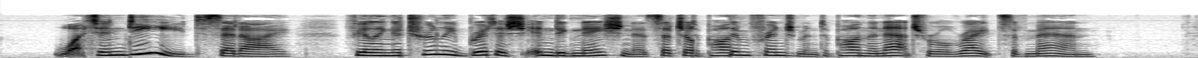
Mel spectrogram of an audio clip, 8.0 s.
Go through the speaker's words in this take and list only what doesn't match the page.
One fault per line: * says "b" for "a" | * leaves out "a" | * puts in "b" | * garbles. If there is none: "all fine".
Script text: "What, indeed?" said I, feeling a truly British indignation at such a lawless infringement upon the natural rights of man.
* says "upon" for "lawless"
